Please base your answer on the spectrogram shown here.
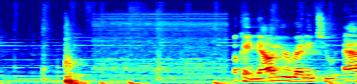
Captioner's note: mixer noises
